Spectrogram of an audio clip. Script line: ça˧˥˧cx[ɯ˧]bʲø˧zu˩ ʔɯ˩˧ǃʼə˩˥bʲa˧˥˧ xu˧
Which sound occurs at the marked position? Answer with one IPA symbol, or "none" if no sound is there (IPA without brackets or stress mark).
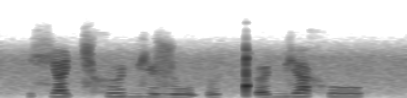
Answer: ɯ˧˥˧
